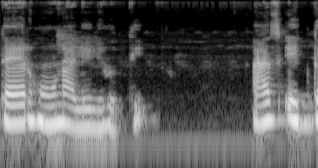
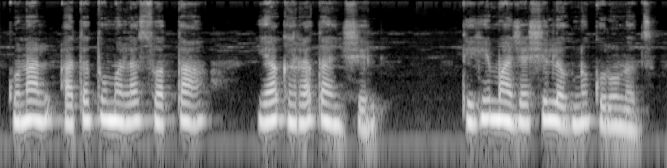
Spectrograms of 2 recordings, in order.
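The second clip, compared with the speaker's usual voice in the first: ordinary delivery, nothing marked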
